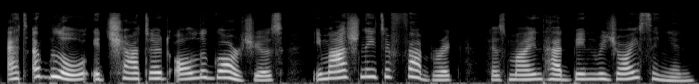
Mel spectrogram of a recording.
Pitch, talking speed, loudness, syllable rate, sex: 255 Hz, 135 wpm, -17 LUFS, 4.3 syllables/s, female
